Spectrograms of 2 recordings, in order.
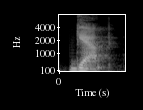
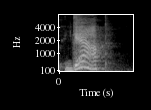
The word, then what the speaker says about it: GAAP: should follow in preparing financial statements is called gaap generally accepted accounting principle it's pronounced like the gaap store so gaap they will tell the companies how to measure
